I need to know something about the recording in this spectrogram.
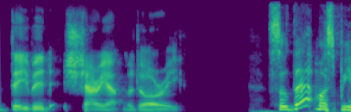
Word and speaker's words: David Shariatmadari: me sure thanks for having me ginger I pronounce my name David Shariat Midori so that must be how you got interested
